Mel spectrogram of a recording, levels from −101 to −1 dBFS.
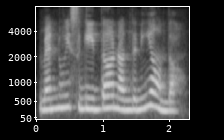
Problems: none marked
